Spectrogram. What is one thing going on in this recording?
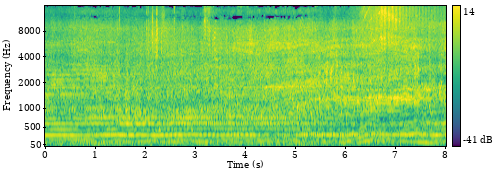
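Tyres screech on the track.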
